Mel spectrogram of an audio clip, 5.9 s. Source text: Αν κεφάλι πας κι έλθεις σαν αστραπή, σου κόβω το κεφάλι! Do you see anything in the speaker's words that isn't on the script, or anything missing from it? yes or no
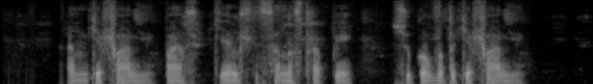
no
